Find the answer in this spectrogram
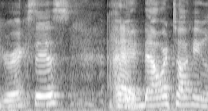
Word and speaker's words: Grixis: This guy's trouble saying Grixis. I mean, now we're talking like Thyrix6. I can pronounce Grixis correctly. Okay, no, I got I just choose to pronounce it Grissix.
